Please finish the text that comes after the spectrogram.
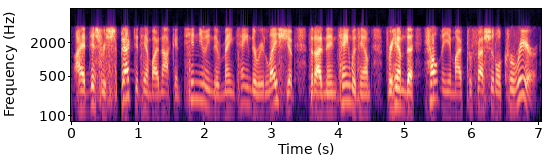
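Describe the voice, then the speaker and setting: A quick-talking man in his fifties, native German speaker, tells a long story in an earnest, rambling way. He comes through a dry, tinny phone line. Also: mid-range voice, expressive, no echo. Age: 50s. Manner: rambling, repeats words, earnest. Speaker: guest. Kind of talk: personal story on a talk radio show.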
